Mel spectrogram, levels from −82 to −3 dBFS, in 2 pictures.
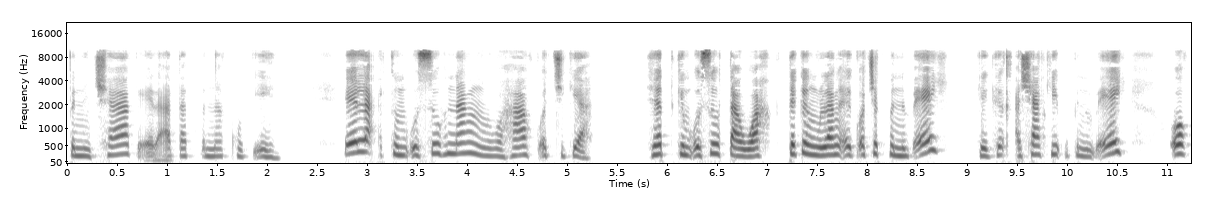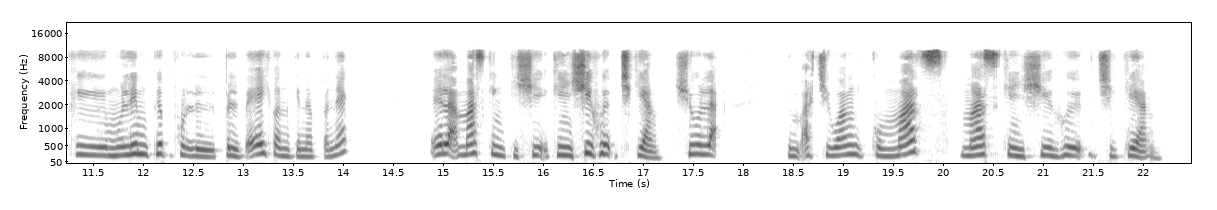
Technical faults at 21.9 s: AAC compression; time-stretched section

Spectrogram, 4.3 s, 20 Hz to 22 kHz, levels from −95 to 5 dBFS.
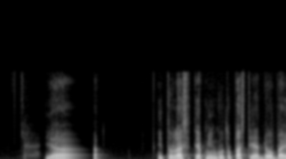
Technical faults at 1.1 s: call audio freeze

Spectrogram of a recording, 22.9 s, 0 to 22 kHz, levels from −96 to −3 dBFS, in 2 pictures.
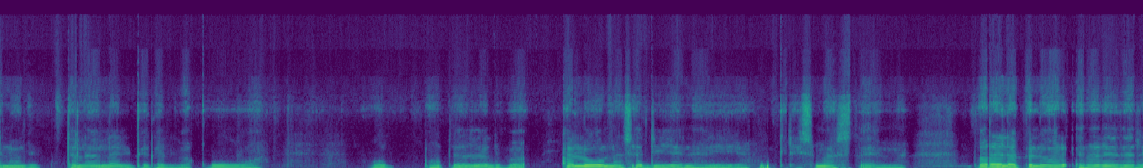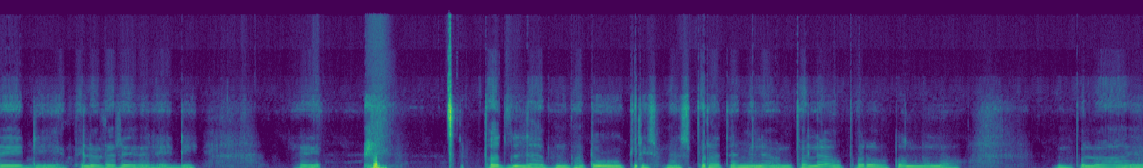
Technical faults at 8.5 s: Opus compression

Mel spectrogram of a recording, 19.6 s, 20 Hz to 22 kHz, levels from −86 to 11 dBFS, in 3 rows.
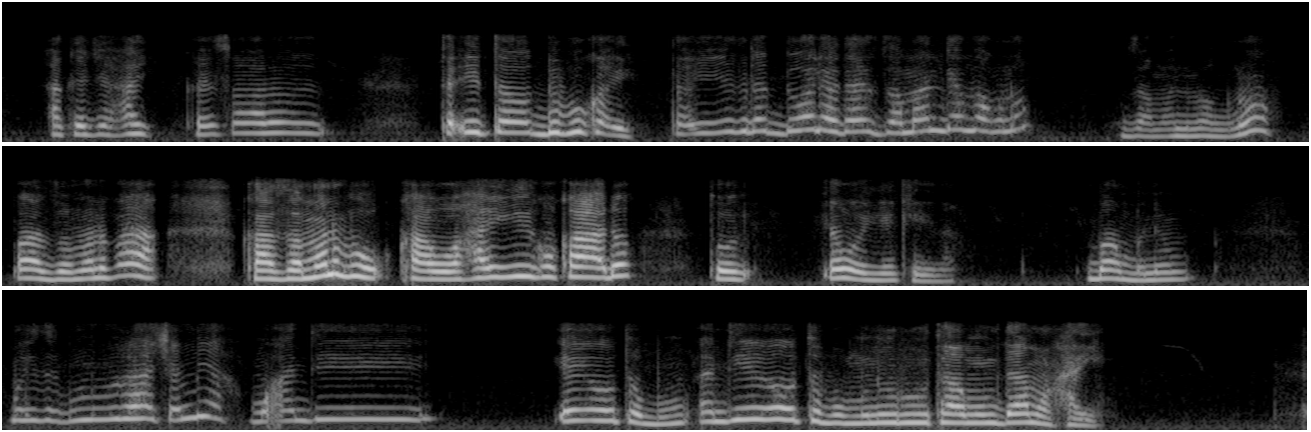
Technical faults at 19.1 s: Opus voice compression

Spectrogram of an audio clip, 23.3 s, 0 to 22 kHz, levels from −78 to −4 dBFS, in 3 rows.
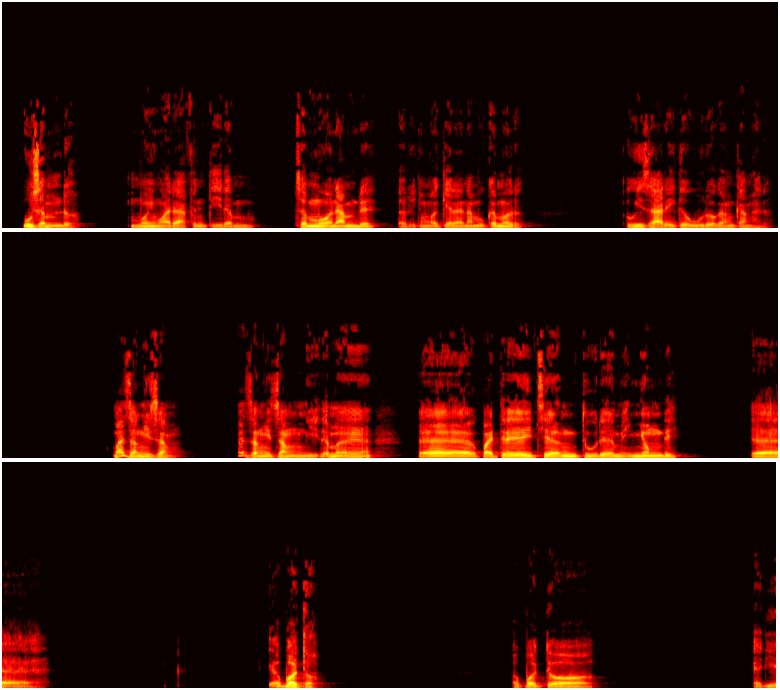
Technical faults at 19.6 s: MP2 compression

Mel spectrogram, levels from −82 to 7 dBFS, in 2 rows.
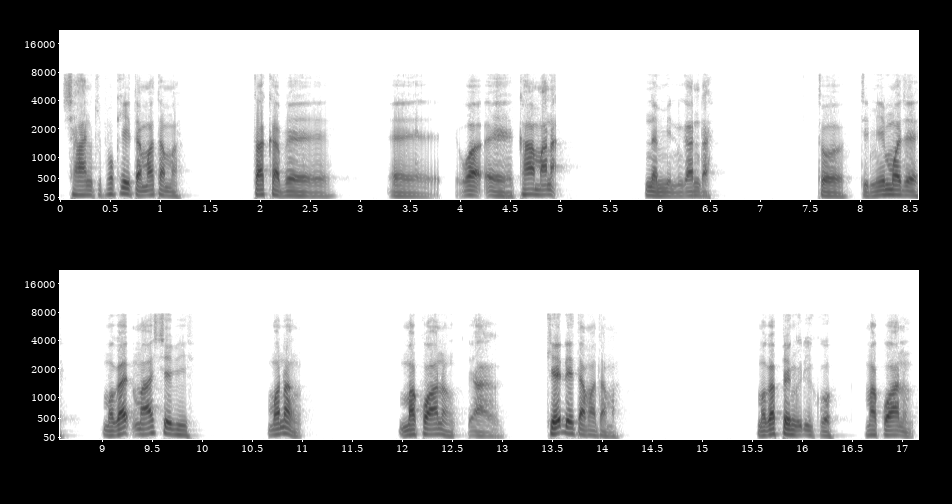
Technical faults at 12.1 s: none

